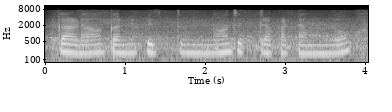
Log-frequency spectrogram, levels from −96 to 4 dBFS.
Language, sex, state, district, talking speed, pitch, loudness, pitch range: Telugu, female, Andhra Pradesh, Sri Satya Sai, 45 wpm, 185 Hz, -17 LUFS, 180-195 Hz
